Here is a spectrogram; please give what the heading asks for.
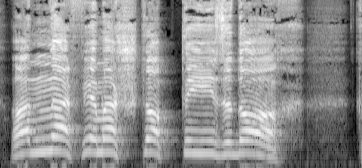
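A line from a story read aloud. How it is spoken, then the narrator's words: Shout. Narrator (Russian): крикнул он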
